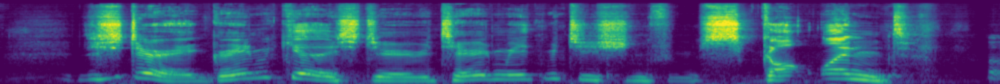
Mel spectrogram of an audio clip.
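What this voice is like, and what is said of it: Scottish accent imitating another person's voice. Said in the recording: “This is such an accent-heavy episode. ... You like my Sean Connery there? ... That might be your best Sean Connery that you've ever done.”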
